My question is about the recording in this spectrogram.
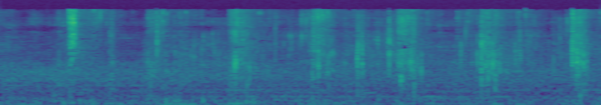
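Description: Footsteps of someone walking at a steady pace, a little under two steps a second.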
